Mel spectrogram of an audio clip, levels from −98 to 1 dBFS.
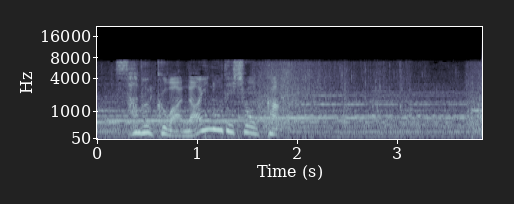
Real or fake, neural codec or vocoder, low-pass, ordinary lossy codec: real; none; 7.2 kHz; none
